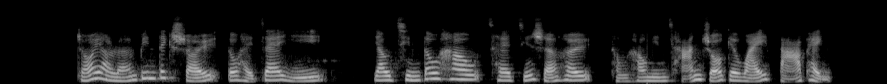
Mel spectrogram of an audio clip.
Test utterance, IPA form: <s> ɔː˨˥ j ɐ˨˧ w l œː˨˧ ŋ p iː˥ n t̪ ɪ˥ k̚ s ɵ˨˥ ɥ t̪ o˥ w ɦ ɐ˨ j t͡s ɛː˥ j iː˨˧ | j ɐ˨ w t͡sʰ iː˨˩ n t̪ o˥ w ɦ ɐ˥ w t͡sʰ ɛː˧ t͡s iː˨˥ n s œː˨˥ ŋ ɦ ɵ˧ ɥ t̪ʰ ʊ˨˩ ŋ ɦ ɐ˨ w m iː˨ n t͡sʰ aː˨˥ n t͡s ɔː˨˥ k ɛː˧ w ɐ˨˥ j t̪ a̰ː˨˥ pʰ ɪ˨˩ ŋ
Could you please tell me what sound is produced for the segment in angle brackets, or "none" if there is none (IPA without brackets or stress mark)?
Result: t͡s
